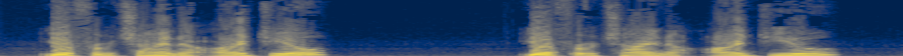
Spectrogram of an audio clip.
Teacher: when english speakers think they know the answer to question but they aren't sure they often form tag questions with a rising intonation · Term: intonation of tag questions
